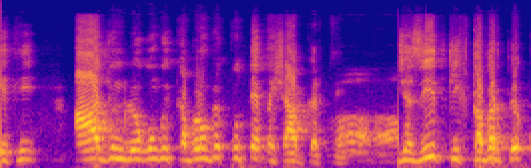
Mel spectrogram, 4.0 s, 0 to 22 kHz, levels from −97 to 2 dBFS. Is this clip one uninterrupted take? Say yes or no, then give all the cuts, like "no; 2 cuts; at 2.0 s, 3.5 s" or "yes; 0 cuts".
no; 1 cut; at 2.9 s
